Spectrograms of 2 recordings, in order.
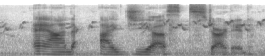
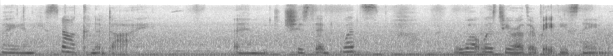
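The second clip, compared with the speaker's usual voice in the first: gentle midwife; 8 semitones higher, 9 dB quieter than usual. Retold or imitated. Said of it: "she's like".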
